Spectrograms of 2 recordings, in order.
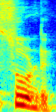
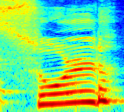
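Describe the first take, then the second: First: The L sound is left silent in the word. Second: The L sound is pronounced in the word. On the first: The speaker calls it right. "बल्कि शुड" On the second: The speaker calls it wrong. "ये शुल्ड नहीं पढ़ेंगे"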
